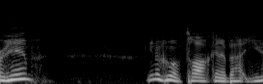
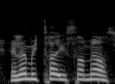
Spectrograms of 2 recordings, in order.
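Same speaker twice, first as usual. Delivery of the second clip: normal talking voice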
